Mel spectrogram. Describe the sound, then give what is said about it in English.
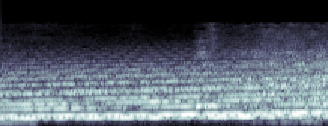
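A loud, sustained siren wails steadily at a golf tournament, halting play, its harmonic tone holding and swelling slightly, with no voices. “And I think there we must join them as the sirens have gone off.”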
